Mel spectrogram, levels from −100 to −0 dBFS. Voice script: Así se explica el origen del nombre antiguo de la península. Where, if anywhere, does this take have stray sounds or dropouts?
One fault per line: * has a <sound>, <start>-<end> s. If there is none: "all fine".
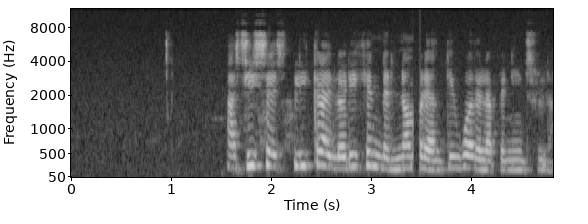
* has a dropout, 3.4-3.5 s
